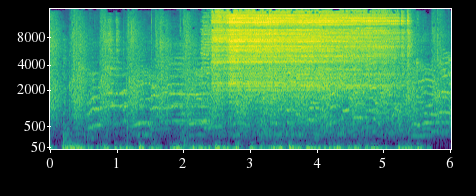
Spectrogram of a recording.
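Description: Faint voices from the wrestling match broadcast beneath, with a steady high hiss from about two and a half to five seconds in.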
